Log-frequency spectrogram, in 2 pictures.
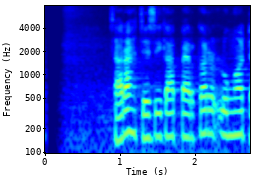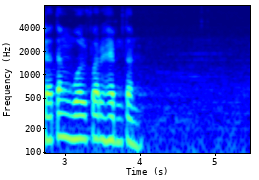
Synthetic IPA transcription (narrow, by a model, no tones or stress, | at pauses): saɾahd̥ʒ̥e̤sikapɛrkərluŋɔɖ̥ä̤t̪əŋwɔlfərɦɛmt̪ən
